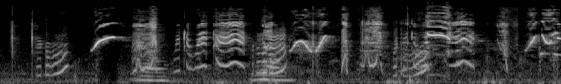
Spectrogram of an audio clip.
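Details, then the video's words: A pet ring-necked parakeet talking: rapid strings of warbled, speech-like syllables with swooping rising and falling whistles and short squawks, loud and close. "Raw Parrot Talking Video"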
